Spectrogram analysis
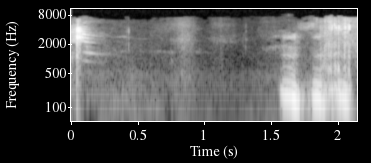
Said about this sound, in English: No, y'all hear a cat? Trying to... Oh, hush. There he is again. It's a she. Another stroke. It's an evil little 9.5-pound cat who's bossy boots and trying to walk on the keyboard.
